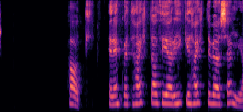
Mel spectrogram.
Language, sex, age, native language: Icelandic, female, 50-59, Icelandic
